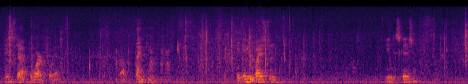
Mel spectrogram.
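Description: A man speaks at a lectern, pausing often.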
